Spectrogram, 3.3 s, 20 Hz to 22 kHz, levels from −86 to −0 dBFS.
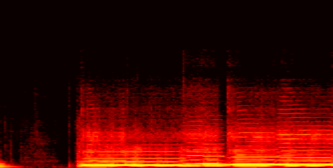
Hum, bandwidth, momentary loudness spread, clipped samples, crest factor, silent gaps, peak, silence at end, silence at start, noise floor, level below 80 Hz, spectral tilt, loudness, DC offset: none; 10.5 kHz; 3 LU; under 0.1%; 10 dB; none; -12 dBFS; 0 s; 0 s; -62 dBFS; -84 dBFS; -4.5 dB/octave; -23 LUFS; under 0.1%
